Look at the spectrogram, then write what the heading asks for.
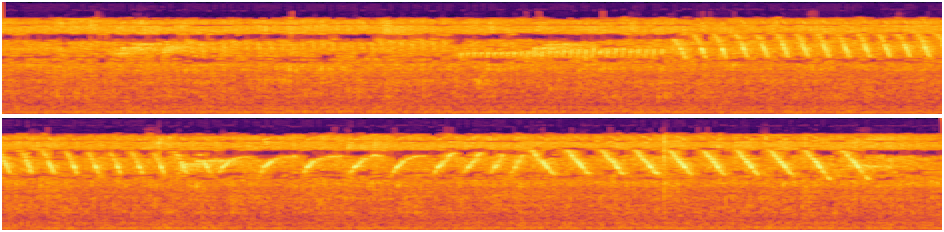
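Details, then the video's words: Canary singing over a steady low engine-like hum: after a few soft notes, a long fast trill of high, sharply repeated descending notes runs for about six seconds, changing speed partway through. "TOLE si burung kenari"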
